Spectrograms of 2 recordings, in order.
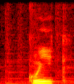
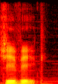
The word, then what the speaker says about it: Gweike: Gweike. After watching some of their company videos, I think it's pronounced Gweike.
